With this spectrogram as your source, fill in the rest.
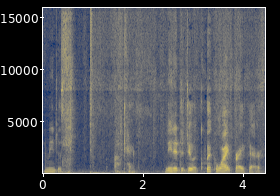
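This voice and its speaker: Lady doing a live paint demo, slow easygoing talk, answers comments, mumbles when she focuses. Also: low voice, a little hiss or hum. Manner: chatty, answers viewer comments while painting; drifts into soft mutters when concentrating. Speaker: painting tutorial host.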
